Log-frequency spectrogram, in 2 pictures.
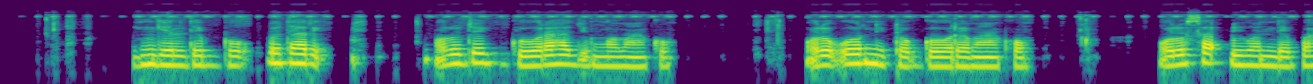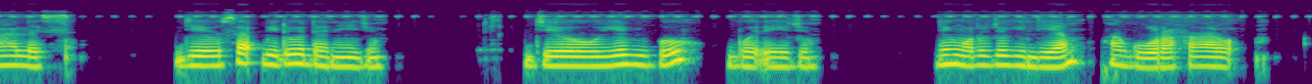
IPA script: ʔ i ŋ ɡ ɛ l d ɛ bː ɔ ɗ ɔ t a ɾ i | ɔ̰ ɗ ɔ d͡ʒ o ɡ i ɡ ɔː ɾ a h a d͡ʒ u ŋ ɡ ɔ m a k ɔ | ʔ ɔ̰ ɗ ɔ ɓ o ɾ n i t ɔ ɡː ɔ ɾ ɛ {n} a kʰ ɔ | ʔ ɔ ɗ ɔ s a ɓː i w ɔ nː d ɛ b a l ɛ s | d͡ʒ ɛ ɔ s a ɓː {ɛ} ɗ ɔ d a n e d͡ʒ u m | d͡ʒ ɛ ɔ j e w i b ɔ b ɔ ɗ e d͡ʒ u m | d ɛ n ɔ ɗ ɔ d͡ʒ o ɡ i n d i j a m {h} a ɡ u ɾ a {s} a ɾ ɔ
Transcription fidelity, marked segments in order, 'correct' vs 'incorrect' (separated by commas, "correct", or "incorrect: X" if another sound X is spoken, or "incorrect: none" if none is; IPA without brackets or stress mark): incorrect: m, incorrect: i, correct, incorrect: f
